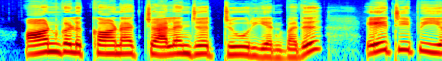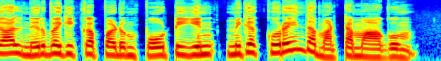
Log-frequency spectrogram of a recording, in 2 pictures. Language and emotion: Tamil, neutral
